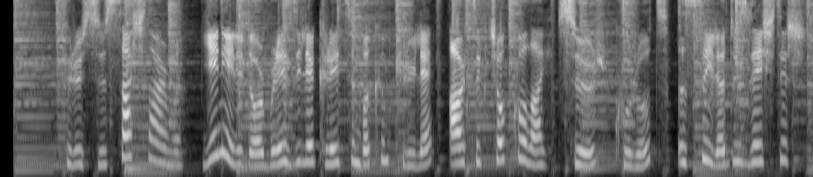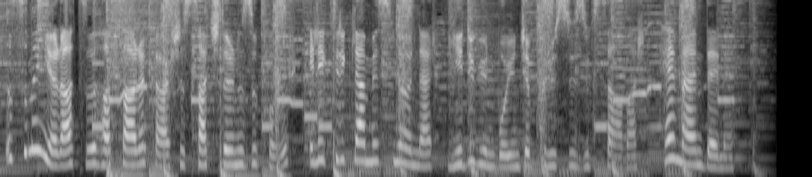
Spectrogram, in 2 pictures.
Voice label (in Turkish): reklam muzkli; elidor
